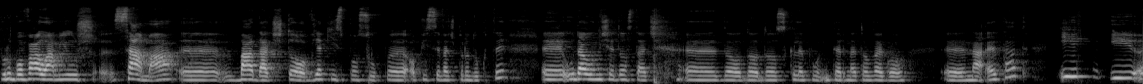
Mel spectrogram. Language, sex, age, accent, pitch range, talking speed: Polish, female, 20-39, native, 200-235 Hz, 120 wpm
